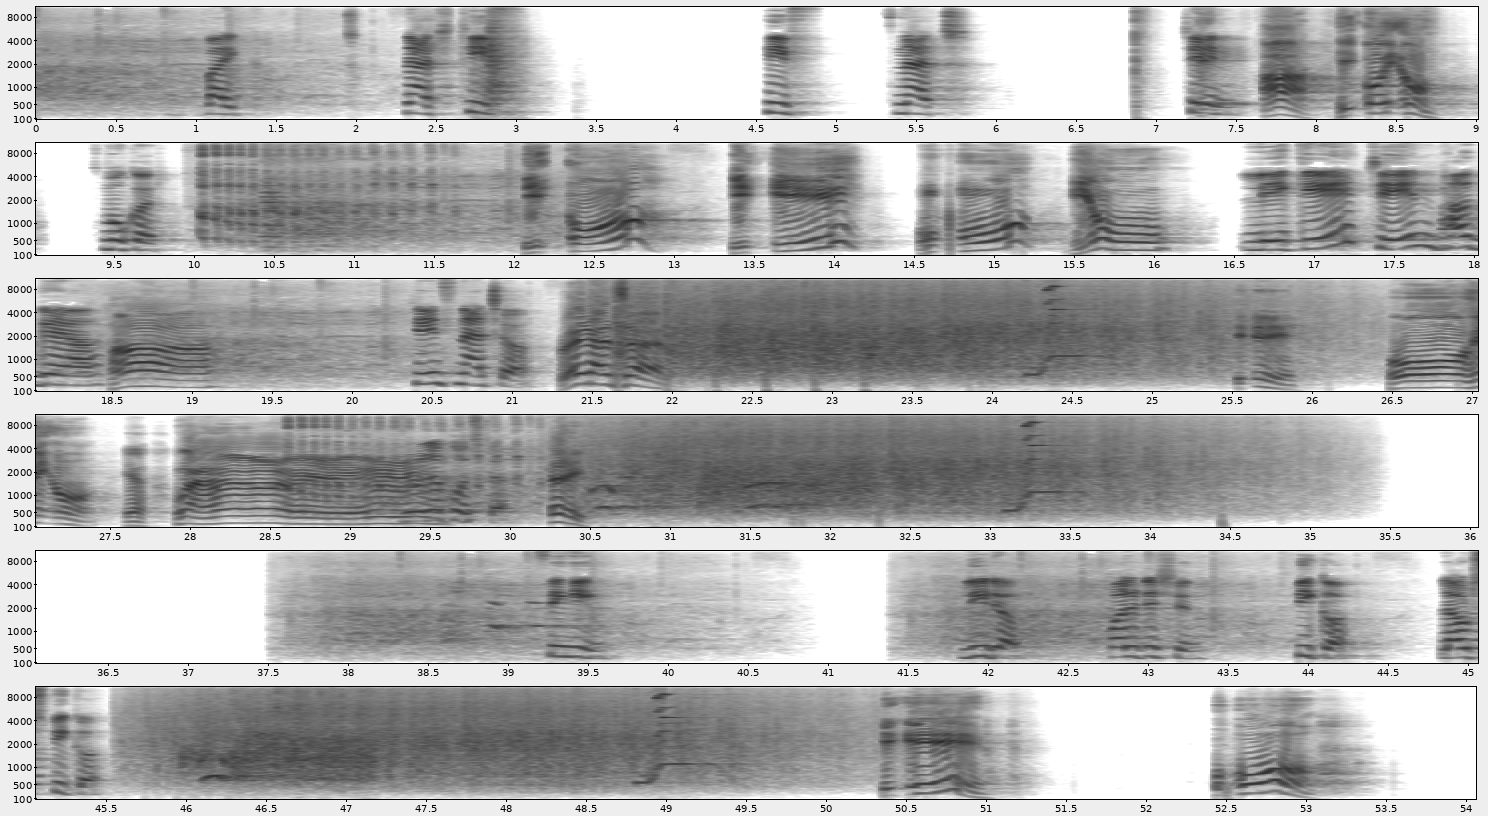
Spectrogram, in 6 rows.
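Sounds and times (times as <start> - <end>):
applause: 21.3 - 26.8, 29.5 - 35.4, 45.6 - 50.5
person speaking: 28.1 - 30.6.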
